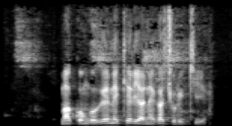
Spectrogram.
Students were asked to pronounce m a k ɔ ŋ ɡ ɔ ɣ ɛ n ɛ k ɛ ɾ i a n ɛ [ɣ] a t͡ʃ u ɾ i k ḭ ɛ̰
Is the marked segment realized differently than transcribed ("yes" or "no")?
no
